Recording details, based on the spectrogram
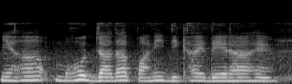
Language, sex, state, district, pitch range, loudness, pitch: Hindi, male, Assam, Sonitpur, 165-185 Hz, -17 LUFS, 175 Hz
